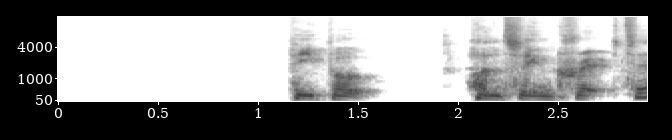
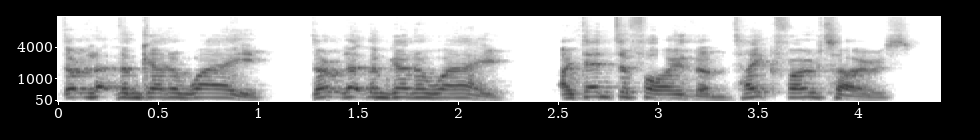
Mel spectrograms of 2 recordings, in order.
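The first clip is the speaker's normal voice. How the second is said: acted shout of alarmed orders; mock shout; 8 semitones higher than usual. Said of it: "and I sort of shout".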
